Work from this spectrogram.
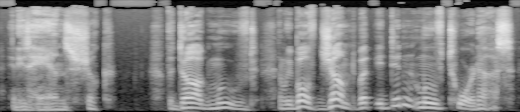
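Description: A man telling a first-person story aloud in a dramatic, suspenseful way, with deliberate phrasing and repetition for effect. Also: on the low side, husky, no room sound.

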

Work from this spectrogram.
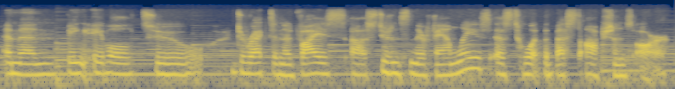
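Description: Woman school founder recounting stories, low flat delivery, thoughtful pauses. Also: faint music behind. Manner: earnest, reflective, with frequent fillers. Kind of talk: interview storytelling.

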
